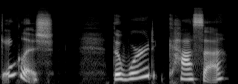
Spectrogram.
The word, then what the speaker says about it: casa: The word casa, pronounced casa, means house.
